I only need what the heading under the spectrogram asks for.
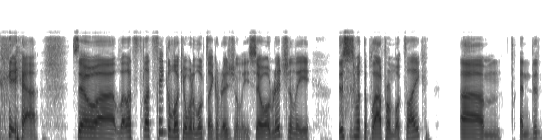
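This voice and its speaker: A man presenting his own work on a livestream, with a bright, ringing and very clear voice. His talk is chatty and full of fillers and restarts. He keeps mocking himself and laughing as he goes, recorded close and dry. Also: mid-range voice, no echo. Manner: joking, self-mocking, laughs often. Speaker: developer presenting his project. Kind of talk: casual livestream demo.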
